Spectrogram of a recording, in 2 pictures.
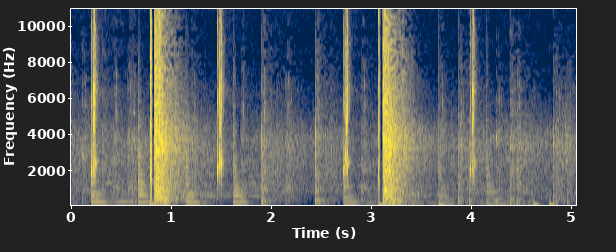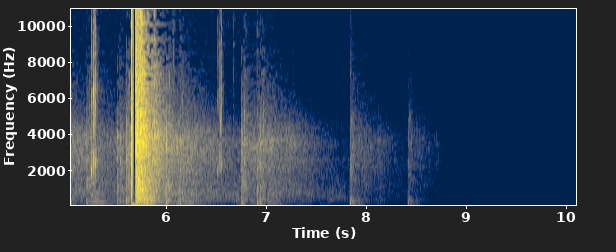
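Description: AR-15 carbine shots fired singly, the loudest a couple of seconds apart, over background music with a steady bass line. The sound cuts off abruptly about eight and a half seconds in.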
